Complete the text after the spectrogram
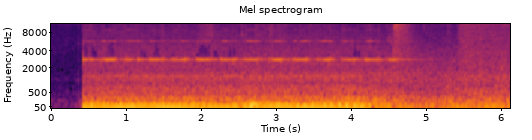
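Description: A heavy truck engine rumbles steadily with a deep, loud drone and a faint high whine, easing slightly toward the end. The trucks are carrying donated goods from a collection point at a theatre to a new market hall. No clear loading sounds stand out.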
